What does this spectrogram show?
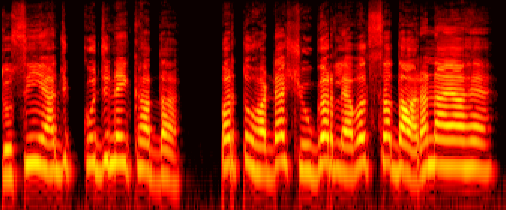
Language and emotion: Punjabi, surprised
